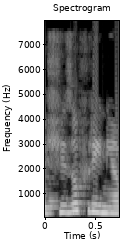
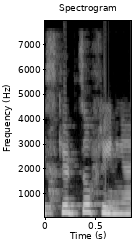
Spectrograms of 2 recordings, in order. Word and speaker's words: schizophrenia: अक्सर लोग शिजोफ्रेनिया pronounce करते हैं। लेकिन मेरा ख्याल है कि स्किफ्रेनिया इसकी सही प्रोनाउंसिएशन है।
